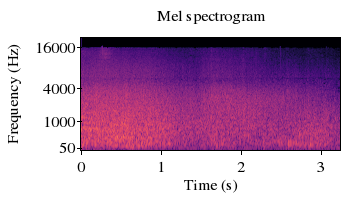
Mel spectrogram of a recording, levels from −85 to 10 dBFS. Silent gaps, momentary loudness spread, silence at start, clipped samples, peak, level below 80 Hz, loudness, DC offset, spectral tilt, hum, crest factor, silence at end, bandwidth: none; 10 LU; 0 s; under 0.1%; -8 dBFS; -48 dBFS; -23 LUFS; under 0.1%; -3.5 dB/octave; none; 16 dB; 0 s; 16 kHz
